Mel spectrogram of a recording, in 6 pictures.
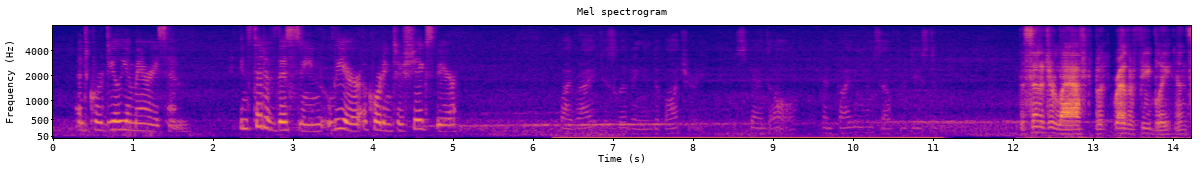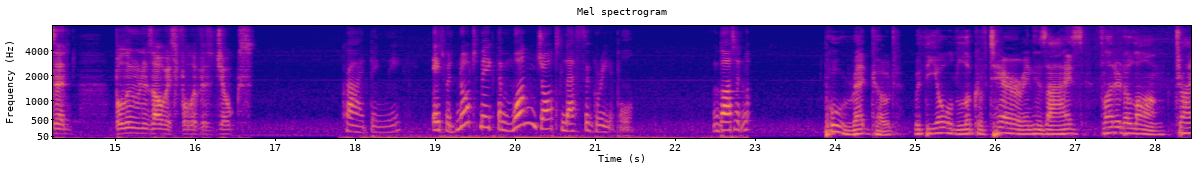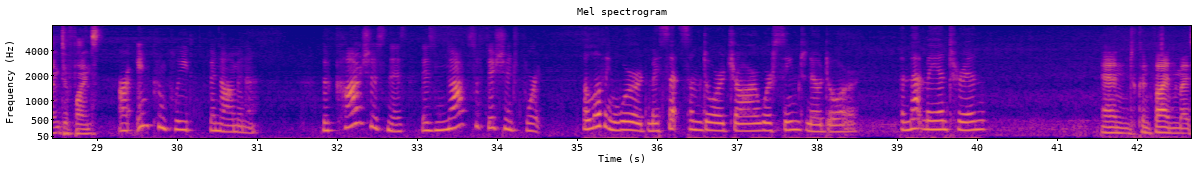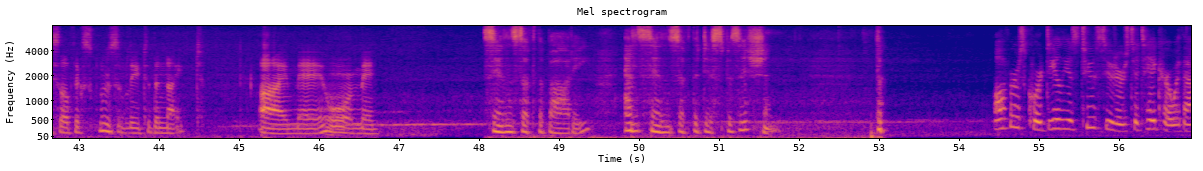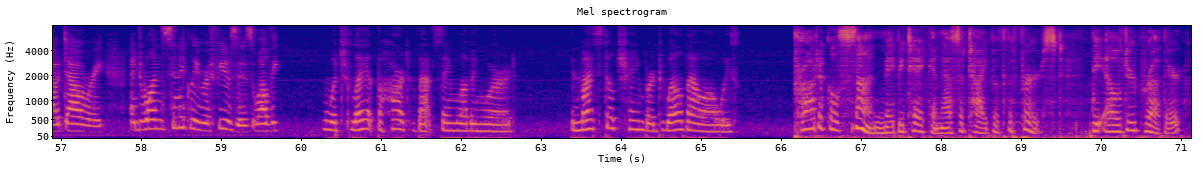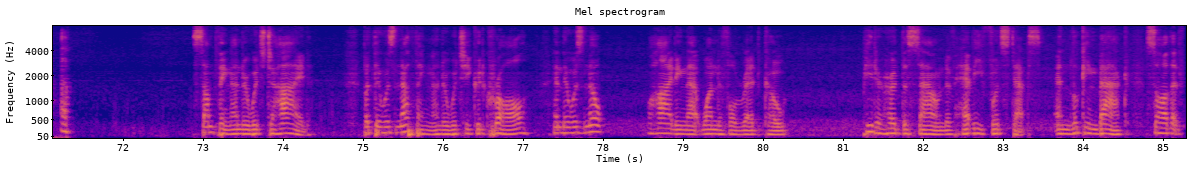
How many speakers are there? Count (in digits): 9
